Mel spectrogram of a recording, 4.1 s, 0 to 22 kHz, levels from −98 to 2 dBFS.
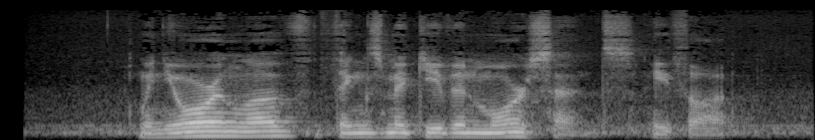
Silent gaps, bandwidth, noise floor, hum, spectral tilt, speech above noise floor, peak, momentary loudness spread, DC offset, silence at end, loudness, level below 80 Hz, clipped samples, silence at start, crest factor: none; 16 kHz; -53 dBFS; none; -5 dB/octave; 24 dB; -12 dBFS; 14 LU; under 0.1%; 0 s; -30 LUFS; -76 dBFS; under 0.1%; 0.35 s; 20 dB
